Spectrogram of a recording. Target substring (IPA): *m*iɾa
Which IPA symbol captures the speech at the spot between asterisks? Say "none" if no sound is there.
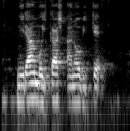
n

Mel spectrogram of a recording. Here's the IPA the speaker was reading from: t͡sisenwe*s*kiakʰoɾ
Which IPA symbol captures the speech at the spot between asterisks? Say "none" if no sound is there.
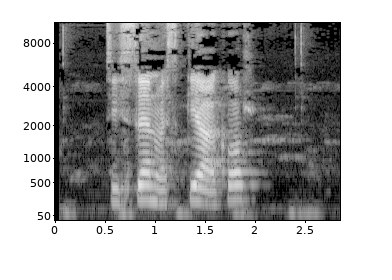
s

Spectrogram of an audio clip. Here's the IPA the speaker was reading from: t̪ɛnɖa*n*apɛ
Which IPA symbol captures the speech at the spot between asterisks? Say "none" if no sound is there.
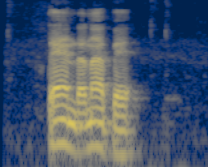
n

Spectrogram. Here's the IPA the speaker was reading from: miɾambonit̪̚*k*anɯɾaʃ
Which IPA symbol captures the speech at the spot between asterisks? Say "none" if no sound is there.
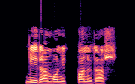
p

